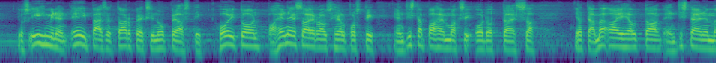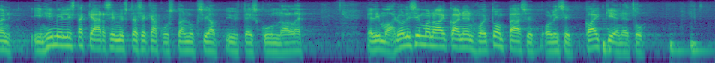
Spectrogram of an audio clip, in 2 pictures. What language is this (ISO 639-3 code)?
fin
